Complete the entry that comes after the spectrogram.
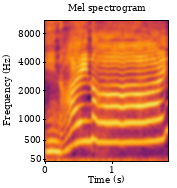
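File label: inai inai, Japanese, girl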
